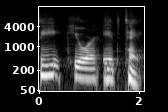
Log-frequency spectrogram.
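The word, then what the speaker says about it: sécurité: first one is security this is pronounced secureity and this is used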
